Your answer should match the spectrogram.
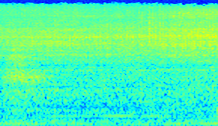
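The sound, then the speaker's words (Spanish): A Volkswagen Beetle car engine hums steadily outside, a low droning rumble with a faint whining tone as the vehicle passes, with no one talking. “¿Por qué hay tantos pinches bochos aquí?”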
